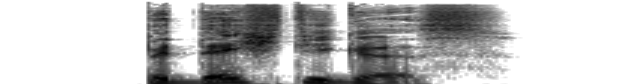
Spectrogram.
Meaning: strong/mixed nominative/accusative neuter singular of bedächtig
- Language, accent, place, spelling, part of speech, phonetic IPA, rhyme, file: German, Germany, Berlin, bedächtiges, adjective, [bəˈdɛçtɪɡəs], -ɛçtɪɡəs, De-bedächtiges.ogg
